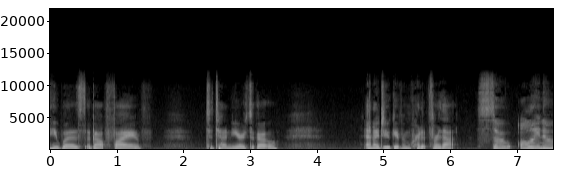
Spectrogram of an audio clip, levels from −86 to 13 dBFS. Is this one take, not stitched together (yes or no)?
no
